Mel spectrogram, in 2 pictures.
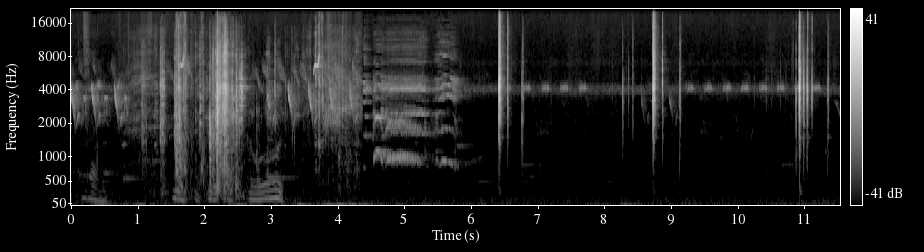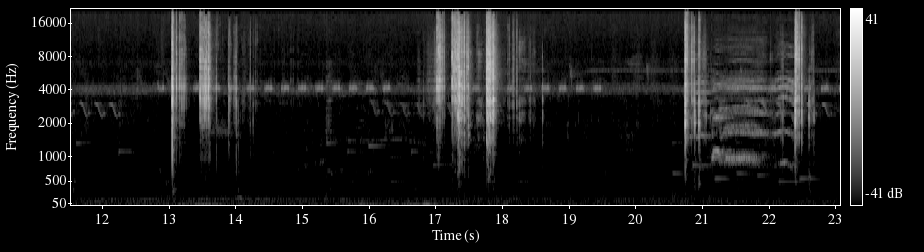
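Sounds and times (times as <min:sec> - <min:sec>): rooster crowing: 0:00.0 - 0:06.9, 0:20.8 - 0:22.7.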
